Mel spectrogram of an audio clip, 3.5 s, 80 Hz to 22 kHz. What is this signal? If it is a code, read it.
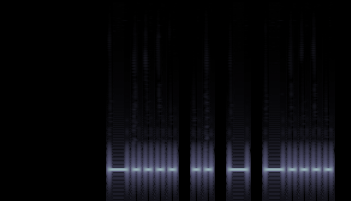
Morse code, heard as a keyed tone, about 20 wpm, 700 Hz. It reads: 6IT6
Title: Four Challenging Letter-Number Combinations 20wpm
